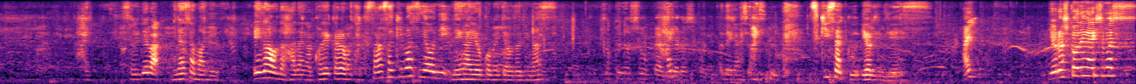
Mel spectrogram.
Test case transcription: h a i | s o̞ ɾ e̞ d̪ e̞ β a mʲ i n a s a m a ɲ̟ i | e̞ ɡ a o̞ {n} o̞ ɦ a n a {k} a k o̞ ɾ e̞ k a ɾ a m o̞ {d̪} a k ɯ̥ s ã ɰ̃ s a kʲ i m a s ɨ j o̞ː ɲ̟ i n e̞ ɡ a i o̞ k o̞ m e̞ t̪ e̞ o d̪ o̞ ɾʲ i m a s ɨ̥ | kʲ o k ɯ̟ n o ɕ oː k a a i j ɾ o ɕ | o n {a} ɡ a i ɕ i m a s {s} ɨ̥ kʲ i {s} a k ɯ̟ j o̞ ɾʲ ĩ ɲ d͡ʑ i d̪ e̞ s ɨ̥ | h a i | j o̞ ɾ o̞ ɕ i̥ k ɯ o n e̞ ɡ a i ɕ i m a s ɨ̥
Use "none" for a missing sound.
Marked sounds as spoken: n, ɡ, t̪, e, t͡s, s

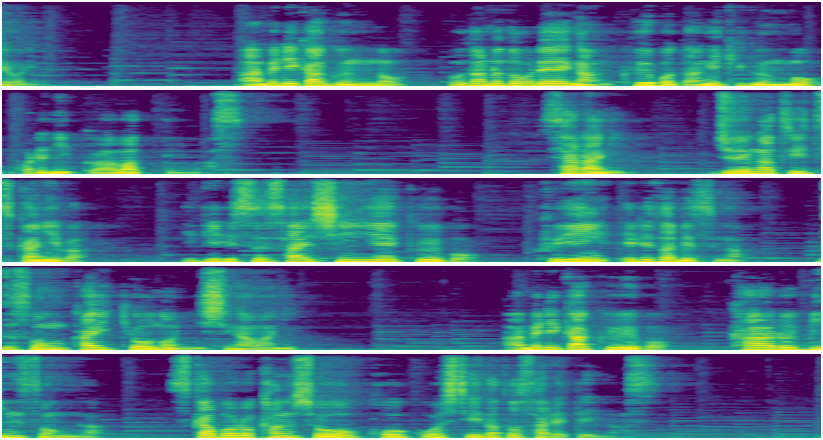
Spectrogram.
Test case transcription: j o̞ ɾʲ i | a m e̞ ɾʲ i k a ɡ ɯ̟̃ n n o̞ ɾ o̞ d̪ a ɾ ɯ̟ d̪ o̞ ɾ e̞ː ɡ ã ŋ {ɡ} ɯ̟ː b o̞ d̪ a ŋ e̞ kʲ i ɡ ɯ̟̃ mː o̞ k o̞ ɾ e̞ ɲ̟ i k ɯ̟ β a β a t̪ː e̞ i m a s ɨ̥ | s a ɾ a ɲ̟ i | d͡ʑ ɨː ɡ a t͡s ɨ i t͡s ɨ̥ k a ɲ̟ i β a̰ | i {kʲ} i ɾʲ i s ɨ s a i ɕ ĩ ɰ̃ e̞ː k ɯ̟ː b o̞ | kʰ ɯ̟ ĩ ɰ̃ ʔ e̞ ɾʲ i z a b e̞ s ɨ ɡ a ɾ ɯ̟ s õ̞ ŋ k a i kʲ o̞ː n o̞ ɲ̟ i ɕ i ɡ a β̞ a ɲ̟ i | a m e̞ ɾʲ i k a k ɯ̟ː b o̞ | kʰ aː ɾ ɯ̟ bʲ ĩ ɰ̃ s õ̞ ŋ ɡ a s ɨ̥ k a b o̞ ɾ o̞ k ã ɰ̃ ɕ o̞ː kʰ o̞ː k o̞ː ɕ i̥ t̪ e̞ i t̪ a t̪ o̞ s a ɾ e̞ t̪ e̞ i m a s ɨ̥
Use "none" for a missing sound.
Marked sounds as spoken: k, ɡʲ

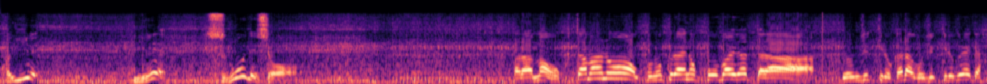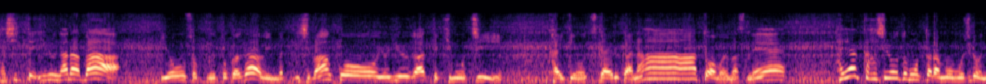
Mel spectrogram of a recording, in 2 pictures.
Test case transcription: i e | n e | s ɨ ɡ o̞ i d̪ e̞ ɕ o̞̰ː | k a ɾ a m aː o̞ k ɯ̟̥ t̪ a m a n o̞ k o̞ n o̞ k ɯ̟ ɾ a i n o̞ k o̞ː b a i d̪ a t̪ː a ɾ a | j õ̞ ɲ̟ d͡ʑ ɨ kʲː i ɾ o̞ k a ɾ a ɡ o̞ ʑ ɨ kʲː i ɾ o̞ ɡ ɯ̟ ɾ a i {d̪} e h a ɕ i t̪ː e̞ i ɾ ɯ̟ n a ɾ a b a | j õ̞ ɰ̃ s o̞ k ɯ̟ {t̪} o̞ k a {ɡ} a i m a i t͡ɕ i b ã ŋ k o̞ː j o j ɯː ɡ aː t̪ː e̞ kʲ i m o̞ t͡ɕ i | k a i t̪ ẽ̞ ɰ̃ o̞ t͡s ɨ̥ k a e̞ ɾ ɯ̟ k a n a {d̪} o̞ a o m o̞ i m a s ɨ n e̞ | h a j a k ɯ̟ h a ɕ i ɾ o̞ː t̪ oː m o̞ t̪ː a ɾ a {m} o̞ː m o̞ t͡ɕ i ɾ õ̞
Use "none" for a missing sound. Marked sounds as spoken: d̪, t̪, ɡ, t̪, m

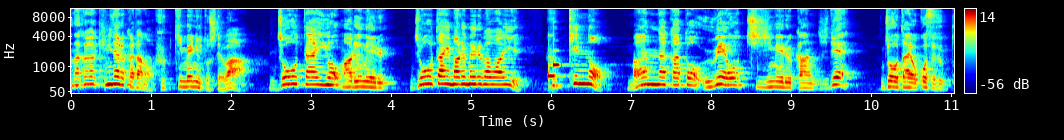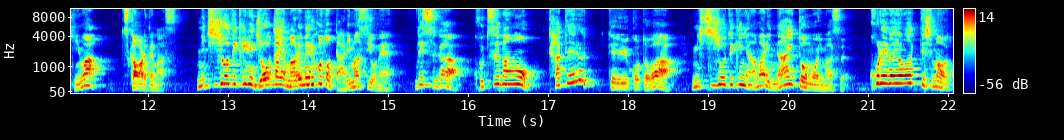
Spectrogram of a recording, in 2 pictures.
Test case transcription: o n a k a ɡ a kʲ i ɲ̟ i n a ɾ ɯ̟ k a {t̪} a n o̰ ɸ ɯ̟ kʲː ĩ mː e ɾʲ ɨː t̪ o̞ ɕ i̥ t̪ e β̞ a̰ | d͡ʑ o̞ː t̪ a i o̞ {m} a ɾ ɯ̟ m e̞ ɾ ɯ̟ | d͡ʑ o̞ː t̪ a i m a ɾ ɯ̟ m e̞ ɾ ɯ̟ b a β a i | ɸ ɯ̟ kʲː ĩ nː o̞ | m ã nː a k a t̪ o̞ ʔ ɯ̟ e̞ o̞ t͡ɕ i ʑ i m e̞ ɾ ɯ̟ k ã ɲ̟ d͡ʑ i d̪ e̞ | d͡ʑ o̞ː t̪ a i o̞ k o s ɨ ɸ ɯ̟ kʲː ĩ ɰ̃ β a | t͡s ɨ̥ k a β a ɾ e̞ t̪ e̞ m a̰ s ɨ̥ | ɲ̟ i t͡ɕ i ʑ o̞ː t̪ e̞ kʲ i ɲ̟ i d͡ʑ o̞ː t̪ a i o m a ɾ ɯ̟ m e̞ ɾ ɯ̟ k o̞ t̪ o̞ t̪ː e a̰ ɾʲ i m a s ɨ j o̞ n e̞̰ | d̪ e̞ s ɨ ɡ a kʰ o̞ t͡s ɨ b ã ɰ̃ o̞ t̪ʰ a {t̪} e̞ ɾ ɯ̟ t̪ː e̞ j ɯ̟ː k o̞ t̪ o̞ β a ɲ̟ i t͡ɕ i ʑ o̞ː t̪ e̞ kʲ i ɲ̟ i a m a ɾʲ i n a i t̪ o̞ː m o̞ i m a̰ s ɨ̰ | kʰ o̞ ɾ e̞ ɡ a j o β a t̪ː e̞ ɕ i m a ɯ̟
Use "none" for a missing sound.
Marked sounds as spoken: t̪, m, t̪

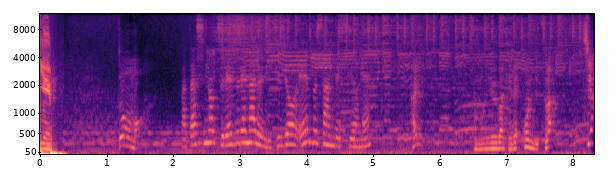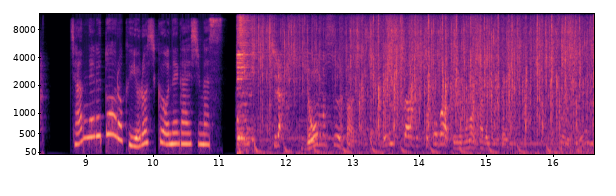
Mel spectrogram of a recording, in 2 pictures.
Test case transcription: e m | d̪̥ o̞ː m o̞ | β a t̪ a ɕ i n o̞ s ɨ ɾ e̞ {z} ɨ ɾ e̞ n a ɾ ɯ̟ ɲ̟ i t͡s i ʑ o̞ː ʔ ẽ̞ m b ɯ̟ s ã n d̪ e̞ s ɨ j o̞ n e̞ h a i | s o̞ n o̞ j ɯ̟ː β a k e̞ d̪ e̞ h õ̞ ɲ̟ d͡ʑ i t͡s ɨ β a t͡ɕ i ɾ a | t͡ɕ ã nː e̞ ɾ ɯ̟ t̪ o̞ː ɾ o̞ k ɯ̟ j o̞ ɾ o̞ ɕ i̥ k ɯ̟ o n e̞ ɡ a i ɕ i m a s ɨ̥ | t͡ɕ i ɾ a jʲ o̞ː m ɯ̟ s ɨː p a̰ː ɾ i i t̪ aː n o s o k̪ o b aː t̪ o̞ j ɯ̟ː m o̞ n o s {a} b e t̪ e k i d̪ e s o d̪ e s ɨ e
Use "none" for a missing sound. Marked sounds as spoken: z, a

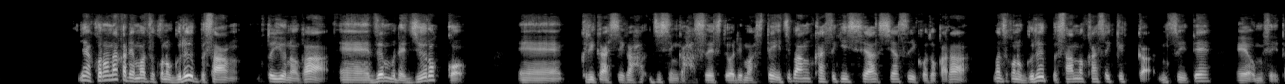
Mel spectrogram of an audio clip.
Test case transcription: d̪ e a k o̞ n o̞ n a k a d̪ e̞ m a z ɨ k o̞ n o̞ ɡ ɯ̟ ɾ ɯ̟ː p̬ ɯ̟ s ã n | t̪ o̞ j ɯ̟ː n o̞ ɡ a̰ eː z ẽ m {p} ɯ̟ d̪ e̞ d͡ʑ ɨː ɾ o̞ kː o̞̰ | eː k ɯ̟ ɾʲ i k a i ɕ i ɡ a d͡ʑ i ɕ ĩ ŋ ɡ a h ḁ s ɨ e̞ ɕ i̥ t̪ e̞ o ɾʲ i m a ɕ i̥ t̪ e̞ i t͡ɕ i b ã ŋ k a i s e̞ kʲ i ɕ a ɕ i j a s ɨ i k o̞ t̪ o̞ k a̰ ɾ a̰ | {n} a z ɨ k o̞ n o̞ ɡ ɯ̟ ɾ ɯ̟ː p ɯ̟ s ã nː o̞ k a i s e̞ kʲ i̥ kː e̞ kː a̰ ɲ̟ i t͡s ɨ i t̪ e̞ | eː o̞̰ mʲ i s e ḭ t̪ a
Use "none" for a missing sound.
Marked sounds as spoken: b, m

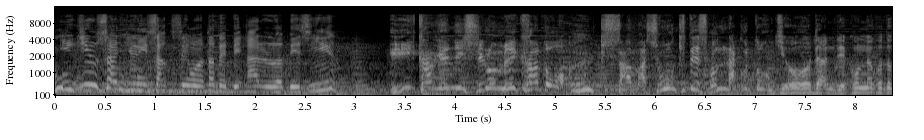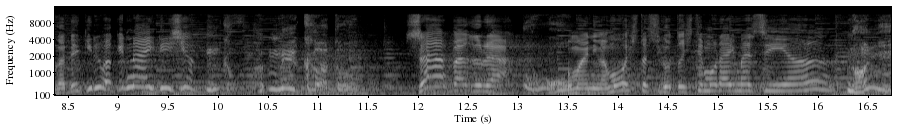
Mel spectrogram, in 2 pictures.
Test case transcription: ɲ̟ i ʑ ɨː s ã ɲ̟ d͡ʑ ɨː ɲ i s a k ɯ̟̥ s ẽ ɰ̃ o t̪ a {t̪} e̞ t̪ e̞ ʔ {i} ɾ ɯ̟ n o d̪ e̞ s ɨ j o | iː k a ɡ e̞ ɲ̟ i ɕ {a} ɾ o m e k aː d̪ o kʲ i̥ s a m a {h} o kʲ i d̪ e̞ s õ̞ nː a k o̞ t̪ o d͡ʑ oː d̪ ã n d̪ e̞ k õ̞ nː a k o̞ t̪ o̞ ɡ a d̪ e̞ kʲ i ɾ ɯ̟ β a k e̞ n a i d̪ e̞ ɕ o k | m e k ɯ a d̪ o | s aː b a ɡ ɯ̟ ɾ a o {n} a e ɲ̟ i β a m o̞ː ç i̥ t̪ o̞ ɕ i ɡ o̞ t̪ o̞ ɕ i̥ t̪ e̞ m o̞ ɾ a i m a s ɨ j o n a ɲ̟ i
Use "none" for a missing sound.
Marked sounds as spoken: t̪, a, i, ɕ, m

